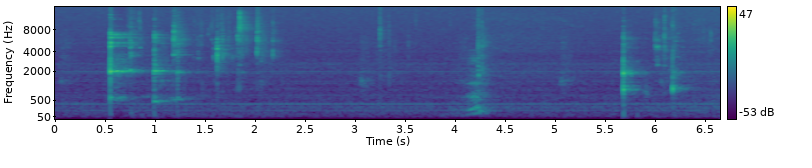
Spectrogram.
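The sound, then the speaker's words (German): Homemade bolognese sauce is filled into a glass jar for canning: faint, sparse clinks and taps against the glass, with one soft wet glop of sauce partway through. “Und jetzt kommt die Bolo da rein.”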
